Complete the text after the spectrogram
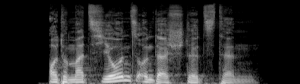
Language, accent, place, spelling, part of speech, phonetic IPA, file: German, Germany, Berlin, automationsunterstützten, adjective, [aʊ̯tomaˈt͡si̯oːnsʔʊntɐˌʃtʏt͡stn̩], De-automationsunterstützten.ogg
- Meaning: inflection of automationsunterstützt: 1. strong genitive masculine/neuter singular 2. weak/mixed genitive/dative all-gender singular 3. strong/weak/mixed accusative masculine singular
